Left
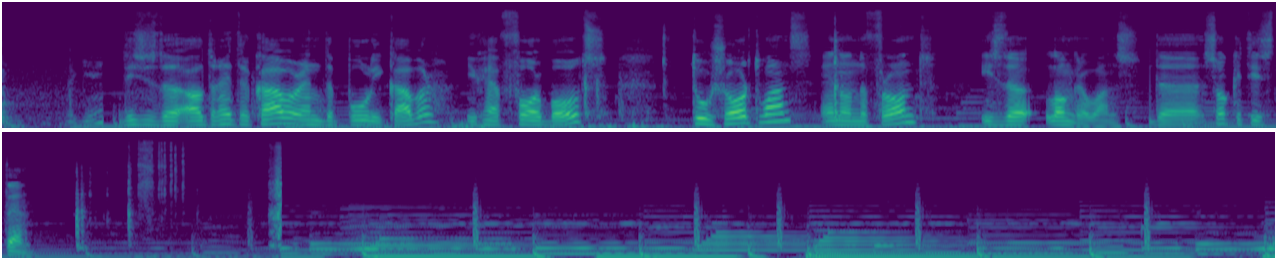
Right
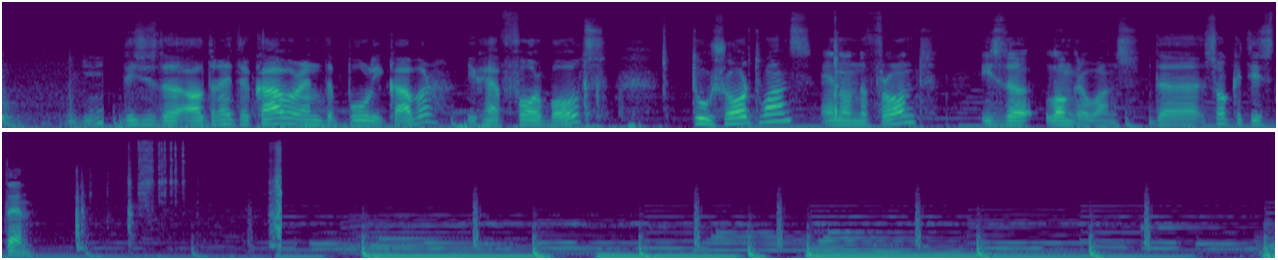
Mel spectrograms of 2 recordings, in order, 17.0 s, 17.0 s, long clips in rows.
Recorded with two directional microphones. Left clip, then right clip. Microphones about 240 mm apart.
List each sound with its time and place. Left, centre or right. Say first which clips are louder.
0.7 s speech: left 3 dB; left
3.6 s speech: left 4 dB; left
4.2 s speech: left 3 dB; left
5.4 s speech: left 2 dB; left
7.6 s speech: left 3 dB; left
10.9 s music: left 6 dB; centre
